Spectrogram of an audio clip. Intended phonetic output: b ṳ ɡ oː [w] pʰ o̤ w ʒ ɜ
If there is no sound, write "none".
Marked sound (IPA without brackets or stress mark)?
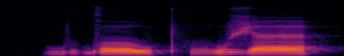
w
